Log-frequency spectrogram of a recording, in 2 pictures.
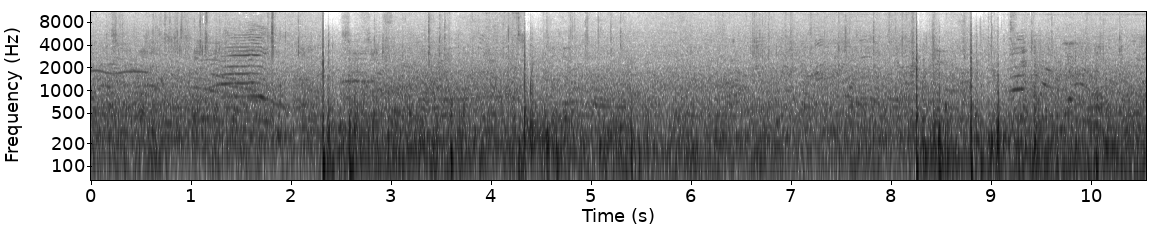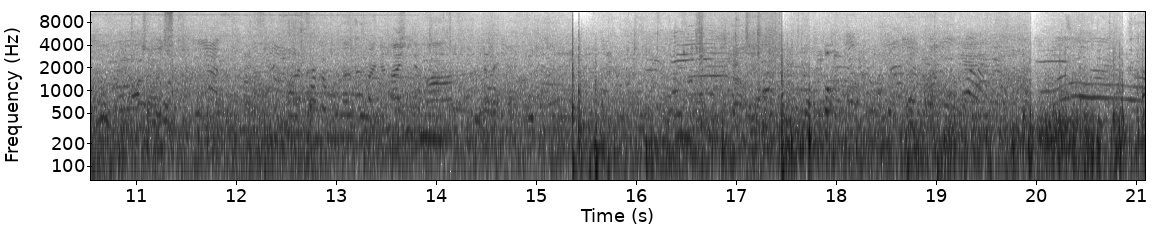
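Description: Fireworks crackle and fizz overhead.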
